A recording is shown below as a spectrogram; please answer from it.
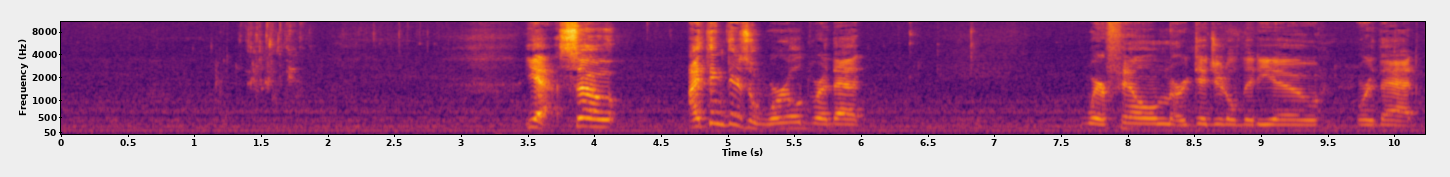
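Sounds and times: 
steady low hum: 0.0 - 10.2
water sloshing and dripping in a cup while rinsing cups: 1.2 - 2.0
speech: 3.5 - 6.1, 7.7 - 10.2.

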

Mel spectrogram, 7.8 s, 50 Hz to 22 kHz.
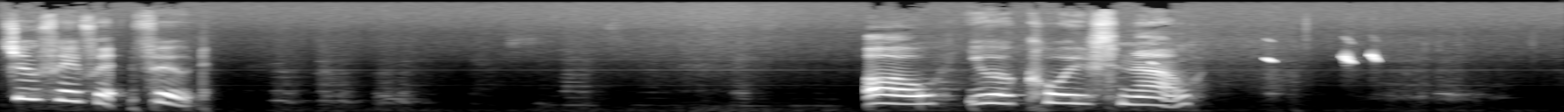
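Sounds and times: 
speech: 0.0 - 1.1, 4.4 - 6.1
baby chick chirping in high-pitched peeps: 6.3 - 7.8.

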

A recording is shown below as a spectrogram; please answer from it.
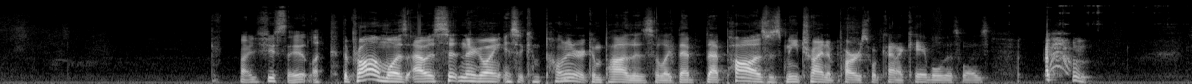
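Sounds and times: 
speech: 2.1 - 11.0
person coughing into the microphone: 10.4 - 11.0.

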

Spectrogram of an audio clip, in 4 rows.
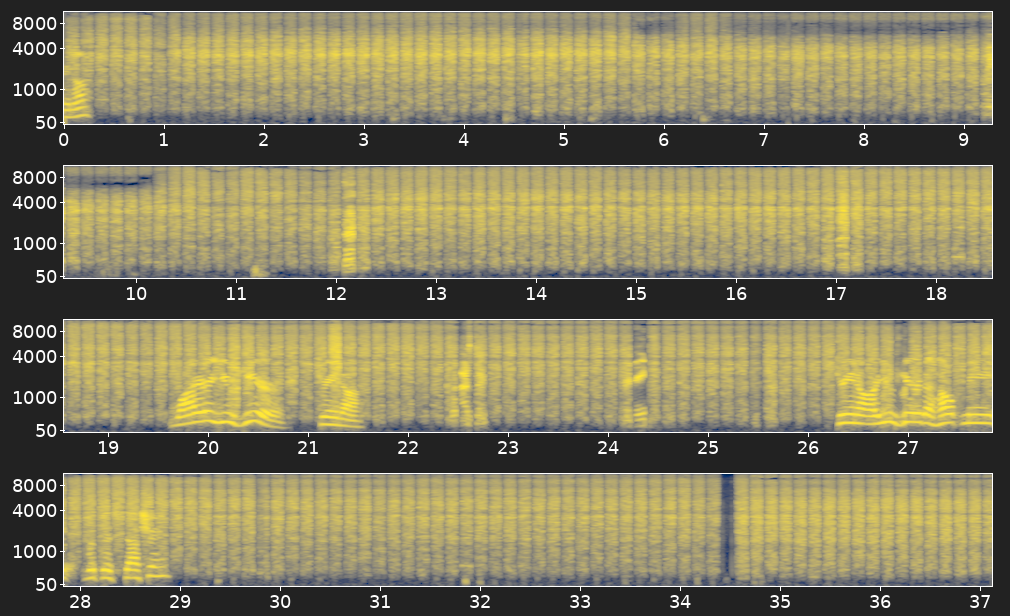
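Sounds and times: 
spirit box radio receiver sweeping static with rapid clicks: 0.0 - 0.3, 9.2 - 9.4, 12.0 - 12.4, 16.9 - 17.3, 19.6 - 21.6, 22.4 - 22.9, 24.2 - 24.6, 26.3 - 28.9
speech: 0.0 - 0.7, 19.7 - 21.6, 24.3 - 24.5, 26.3 - 29.0.

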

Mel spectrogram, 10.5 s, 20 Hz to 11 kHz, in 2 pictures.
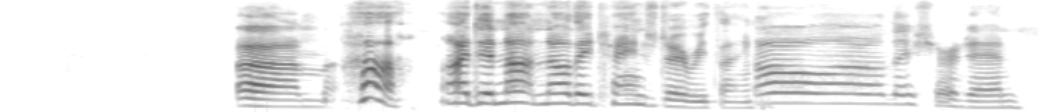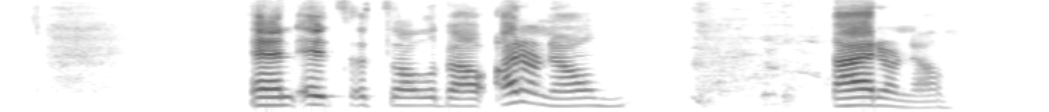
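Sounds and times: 
speech: 1.2 - 5.5, 6.5 - 10.1
person coughing: 8.7 - 9.4.

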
